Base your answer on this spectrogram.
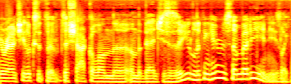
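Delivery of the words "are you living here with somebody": high-pitched, quick imitation of her question; mock incredulous question. Wife quizzing husband about the bed shackle, high mock incredulity.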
